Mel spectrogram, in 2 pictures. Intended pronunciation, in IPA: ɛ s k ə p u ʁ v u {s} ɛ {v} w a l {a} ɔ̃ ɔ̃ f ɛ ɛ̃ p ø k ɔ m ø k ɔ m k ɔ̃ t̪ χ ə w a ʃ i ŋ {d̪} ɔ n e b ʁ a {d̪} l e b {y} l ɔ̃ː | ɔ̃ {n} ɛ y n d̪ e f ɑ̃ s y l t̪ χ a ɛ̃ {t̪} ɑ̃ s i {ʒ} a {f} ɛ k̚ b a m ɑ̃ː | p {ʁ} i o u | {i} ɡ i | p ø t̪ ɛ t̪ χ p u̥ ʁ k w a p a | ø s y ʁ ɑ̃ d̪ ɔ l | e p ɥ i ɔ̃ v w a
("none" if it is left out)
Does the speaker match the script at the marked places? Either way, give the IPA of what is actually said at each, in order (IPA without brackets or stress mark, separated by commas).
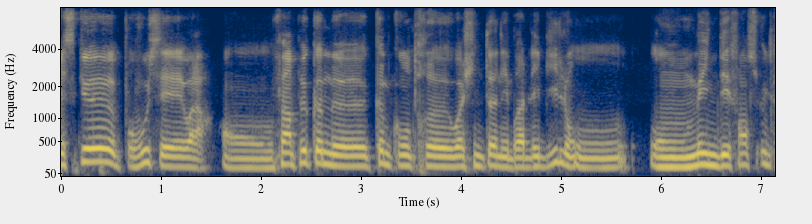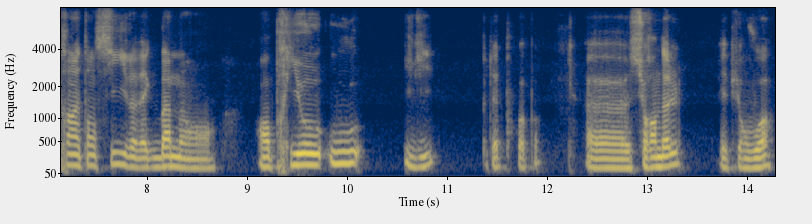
s, v, a, t̪, d̪, i, m, t̪, v, v, χ, i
